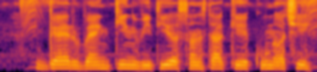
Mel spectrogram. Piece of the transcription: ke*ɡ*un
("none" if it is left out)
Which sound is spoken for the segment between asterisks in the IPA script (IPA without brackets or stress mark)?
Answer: k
